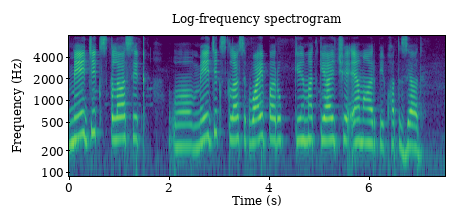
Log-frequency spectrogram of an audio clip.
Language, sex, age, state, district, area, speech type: Kashmiri, female, 18-30, Jammu and Kashmir, Budgam, rural, read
